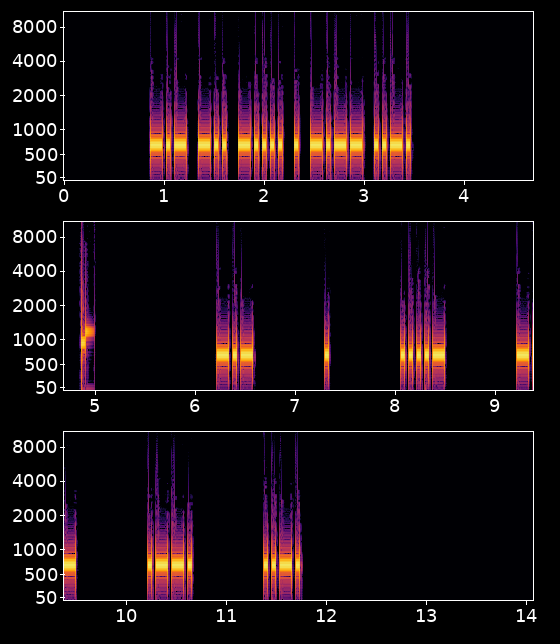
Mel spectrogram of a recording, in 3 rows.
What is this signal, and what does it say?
Morse code, heard as a keyed tone, about 32 wpm, spaced as for 16 wpm, 700 Hz. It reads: KD6EYF KE4MPF
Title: USA Call Signs - 6 Characters - 6x Character Spacing - 30wpm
